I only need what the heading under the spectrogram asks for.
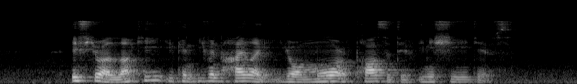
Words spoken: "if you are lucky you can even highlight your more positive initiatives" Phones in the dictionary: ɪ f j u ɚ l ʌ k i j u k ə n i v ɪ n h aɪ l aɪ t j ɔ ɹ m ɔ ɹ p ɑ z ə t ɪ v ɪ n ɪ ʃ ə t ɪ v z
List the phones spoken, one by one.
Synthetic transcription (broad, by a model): ɪ f j u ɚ l ʌ k i j u k ə n i v ɪ n h aɪ l aɪ t j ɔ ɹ m ɔ ɹ p ɑ z ə t ɪ v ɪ n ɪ ʃ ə t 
